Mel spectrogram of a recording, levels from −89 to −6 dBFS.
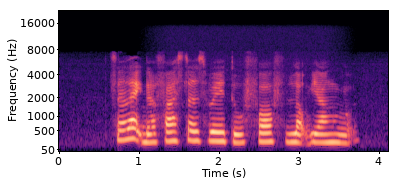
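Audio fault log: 0.92–3.79 s: digital radio blending to analogue. The receiver lost its digital stream and cross-faded over about 465 ms to the FM broadcast, then back. Hiss rises, sitting roughly 35 dB under the speech. Level shifts by about 1 dB.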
